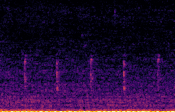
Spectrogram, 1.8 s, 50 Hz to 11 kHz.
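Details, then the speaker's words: 2011 Chevrolet Impala 3.5L V6 on a test drive: faint light clicks about three a second over road and engine rumble, heard in the steering column; an exhaust leak under the driver's seat is also present, and sway bar links are suspected. "Yeah, we've got an exhaust leak. There's a clicking noise going on."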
